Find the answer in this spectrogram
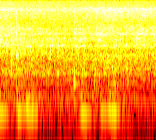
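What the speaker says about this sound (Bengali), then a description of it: "মশলাগুলো যাতে পুড়ে না যায় তার জন্য একটুখানি জল দিয়ে ভালো করে কষিয়ে নেব" Spices sizzle steadily in a pan with a little water added while sautéing, a continuous hiss broken by a few soft scraping stir strokes, close and even in level with no talking.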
